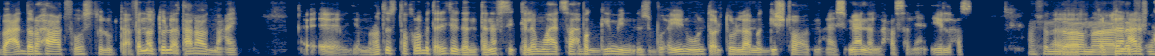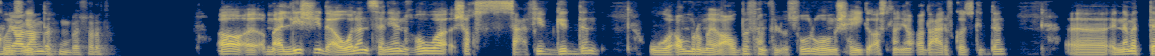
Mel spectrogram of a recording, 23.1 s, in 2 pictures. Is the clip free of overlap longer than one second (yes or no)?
no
